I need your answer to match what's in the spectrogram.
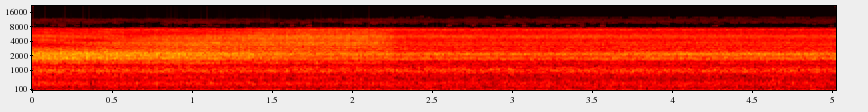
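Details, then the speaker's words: CCM pump paintball marker, leak down the barrel simulated on a T2: steady thin hiss of air leaking down the barrel, easing slightly, meaning the valve o-ring needs replacing or debris needs cleaning. "you hear that slight leak down the barrel what that means is that sound especially if it's very slight generally means that this o-ring needs to be replaced on the um valve"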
